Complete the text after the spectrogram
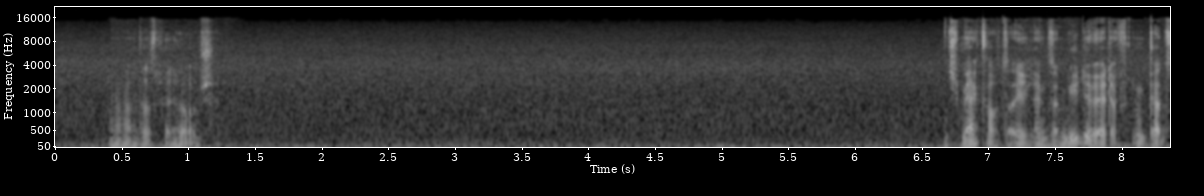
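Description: A man speaks briefly, close into a microphone.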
